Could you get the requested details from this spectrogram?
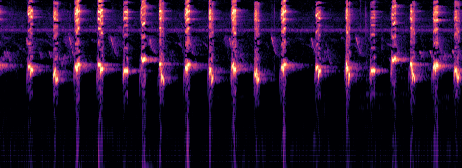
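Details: Sooty-headed bulbul singing fast and nonstop: an even string of about twenty short, clipped chirps, evenly spaced, some pitched a little higher, no other sounds.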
